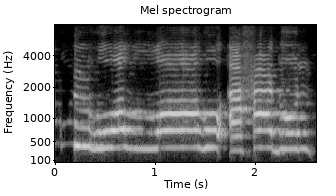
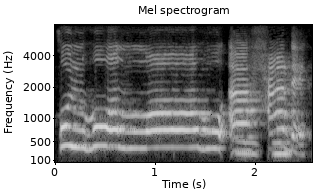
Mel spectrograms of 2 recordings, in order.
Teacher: যেমন যেমন হচ্ছে কুল হুয়াল্লাহু আহাদুন, ওয়াকফ করলে কি হবে, মাশাআল্লাহ, ওয়াকফ করলে হবে কুল হুয়াল্লাহু আহাদ, তাই তো, সাকিন হয়ে গেছে এবং কলকলা হয়েছে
